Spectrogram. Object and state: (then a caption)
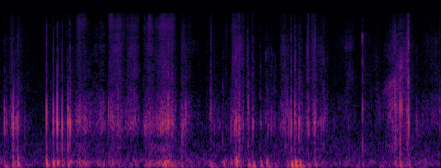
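Orange peel scratched and tapped. Long acrylic nails scratch and tap the dimpled peel of a whole orange held in both hands. Soft, dry taps with low thumping bodies alternate with crackly, crunchy scratching across the solid fruit. Each touch dies away almost at once, leaving quiet gaps between them.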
